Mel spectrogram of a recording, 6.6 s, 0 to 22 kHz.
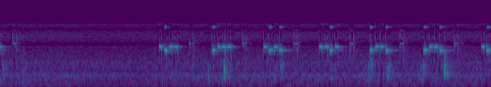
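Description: Arduino-based blue box sending CCITT No. 4 (SS4) digit signals: about six short two-tone pulse patterns near 2 kHz, one for each key press, coming about 0.7 s apart from about two seconds in. The bursts all sound very similar, differing only in their bit sequences.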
